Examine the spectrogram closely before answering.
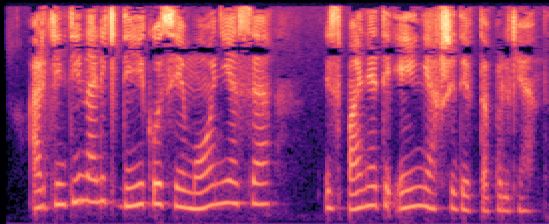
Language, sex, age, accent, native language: Uzbek, female, under 19, Samarqand, Uzbek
